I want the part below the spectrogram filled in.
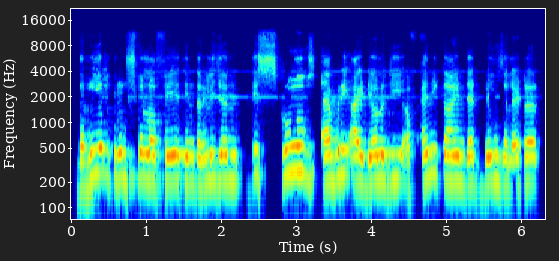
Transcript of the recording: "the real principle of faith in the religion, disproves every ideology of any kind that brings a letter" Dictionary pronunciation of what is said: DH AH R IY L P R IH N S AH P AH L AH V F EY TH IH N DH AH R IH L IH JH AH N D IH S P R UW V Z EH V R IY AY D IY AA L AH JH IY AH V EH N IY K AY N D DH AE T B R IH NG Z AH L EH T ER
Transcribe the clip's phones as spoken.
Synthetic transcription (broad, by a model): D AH R IY L P R IH N S AH P AH L AH V F EY T IH N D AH R IH L IH JH AH N D IH S P R UW V Z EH V R IY AY D IY AA L AH JH IY AH V EH N IY K AY N D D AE T B R IH NG Z AH L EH T ER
